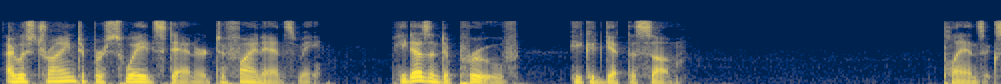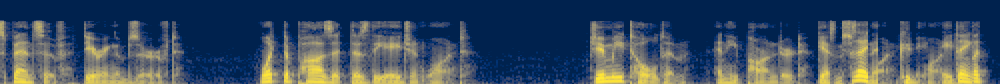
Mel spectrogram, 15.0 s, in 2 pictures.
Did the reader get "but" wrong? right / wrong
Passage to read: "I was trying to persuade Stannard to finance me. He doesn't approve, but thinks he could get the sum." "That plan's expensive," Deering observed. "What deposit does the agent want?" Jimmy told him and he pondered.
wrong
